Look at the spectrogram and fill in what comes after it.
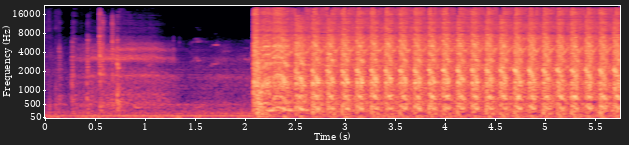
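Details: Big-turbo Ford Courier diesel ute, first start with system primed: cranks and catches after two seconds, then loud chuffing pulses about 3.5 per second, never settling to smooth idle; fuel governor suspected, not confirmed.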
